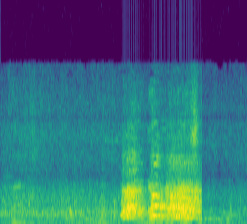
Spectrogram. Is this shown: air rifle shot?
no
